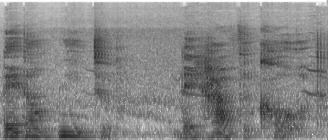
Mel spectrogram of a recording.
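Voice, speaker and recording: An actor playing a mysterious male ninja informant with a Russian accent, giving cryptic, measured warnings. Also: fairly low pitch, fairly even intonation, background noise, lightly acted. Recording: echoey game audio over music.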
